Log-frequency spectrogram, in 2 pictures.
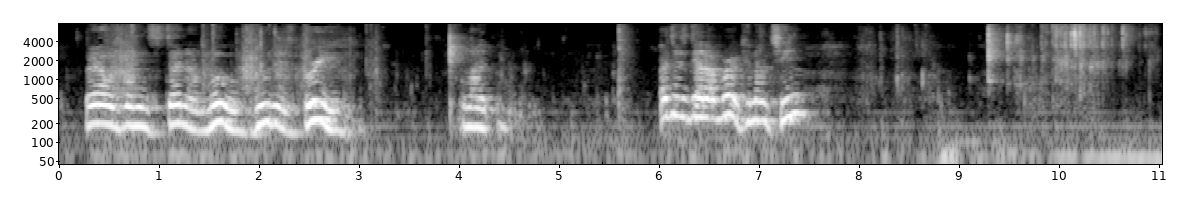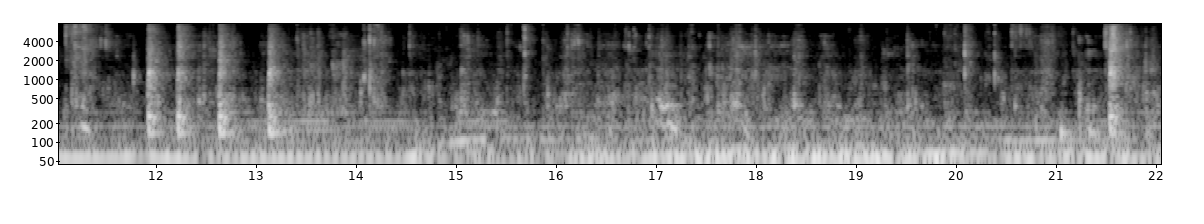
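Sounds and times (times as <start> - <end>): crunchy chewing and biting: 8.0 - 22.0.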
